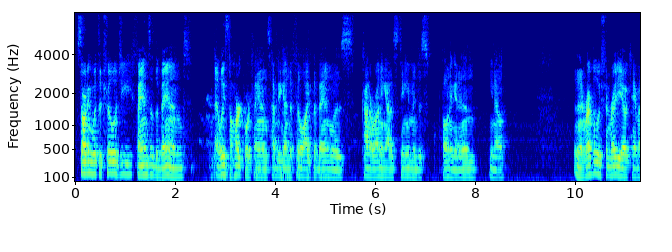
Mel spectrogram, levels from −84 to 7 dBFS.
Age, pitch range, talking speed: 20-39, 100-120 Hz, 205 wpm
